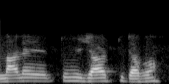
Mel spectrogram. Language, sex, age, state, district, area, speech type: Bengali, male, 30-45, West Bengal, Kolkata, urban, conversation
